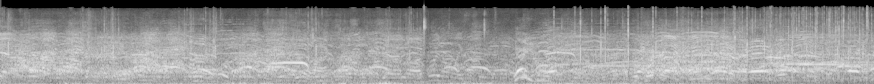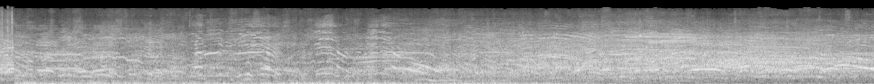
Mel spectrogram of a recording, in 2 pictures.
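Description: Young men shout across an outdoor field.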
